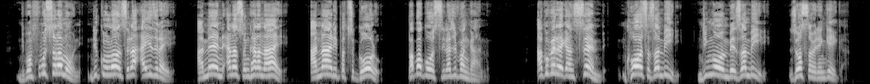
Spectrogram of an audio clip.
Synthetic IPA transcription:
ndipɔɱ̩fumusɔlɔmɔnindikulɔlɔnsɛlaʔais̬ɾaɛ̰lḭ | amɛnɛʔanasɔŋkʰananajɛ̰ | analip̬at͡sʰɔɡɔlɔ | paɓak̬ɔsilat͡ʃipaŋɡa̰ːnɔ | ak̬upɛɾɛkansɛmbɛ | ŋkʰɔsazambiɾi | ndiŋɔmbɛzambiɾi | zɔsawɛɾɛŋɡɛːkḁ

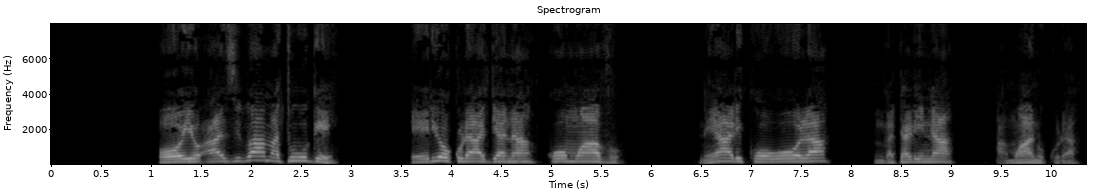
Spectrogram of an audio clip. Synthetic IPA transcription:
o̞jo̞aziβaːmatuːɡe̞ː | ɾjo̞ːkulaːɟanako̞ːmwaːvṵ | ne̞jaliko̞wo̞ːla | ŋɡatalina̰ː | mwaːnukṵla̰

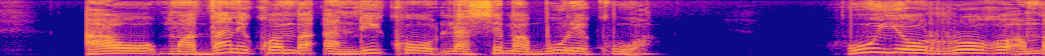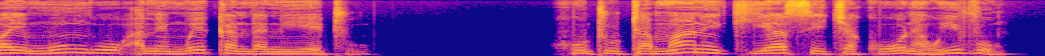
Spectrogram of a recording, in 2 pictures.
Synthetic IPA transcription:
aɔmwaðanikwambaʔandikʰɔlasɛmaɓuɾɛkuwa̰ | hujɔɾɔhɔʔambajɛmuŋɡuʔa̰mɛmwɛkandanijɛtʰu | hututamanikʰiasit͡ʃakuɔnawivɔ

